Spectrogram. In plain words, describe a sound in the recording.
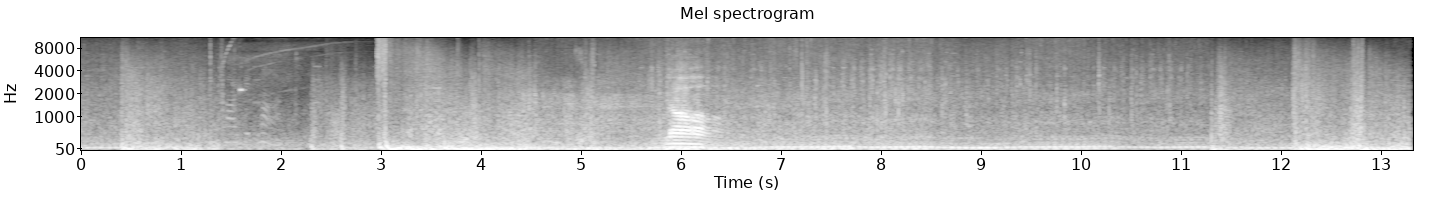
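Tank tracks clatter over cobblestones.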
